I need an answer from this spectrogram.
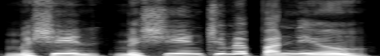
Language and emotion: Kashmiri, neutral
